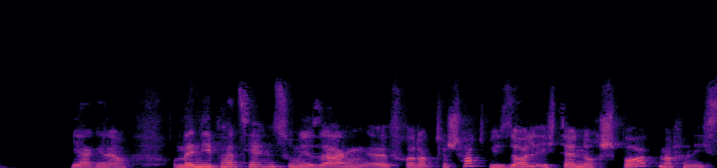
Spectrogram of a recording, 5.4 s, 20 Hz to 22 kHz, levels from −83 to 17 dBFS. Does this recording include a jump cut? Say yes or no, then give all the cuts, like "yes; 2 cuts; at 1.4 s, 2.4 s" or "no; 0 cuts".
no; 0 cuts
